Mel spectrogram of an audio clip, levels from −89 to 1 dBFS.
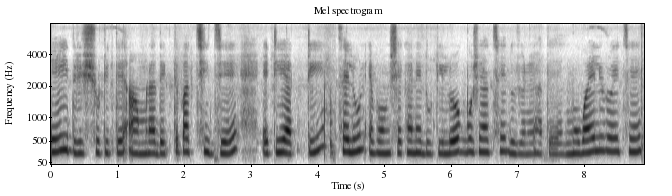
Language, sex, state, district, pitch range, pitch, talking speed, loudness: Bengali, female, West Bengal, Dakshin Dinajpur, 245-280 Hz, 255 Hz, 140 wpm, -18 LUFS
